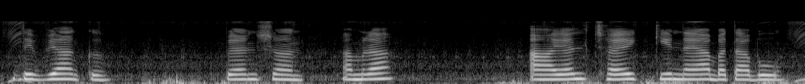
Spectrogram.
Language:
Maithili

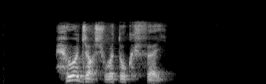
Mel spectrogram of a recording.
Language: Kabyle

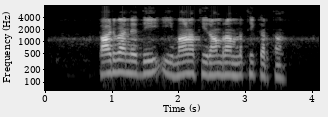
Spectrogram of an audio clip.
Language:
Kachi Koli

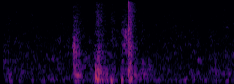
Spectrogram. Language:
Swahili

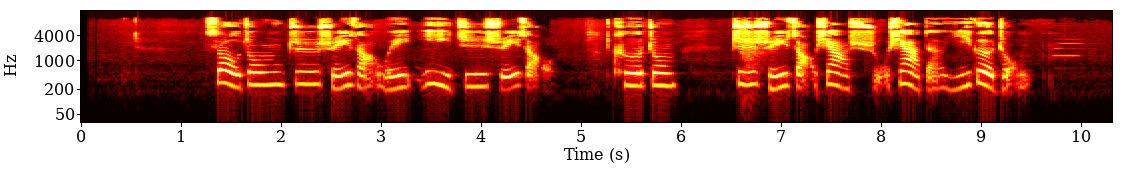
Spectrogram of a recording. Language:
Chinese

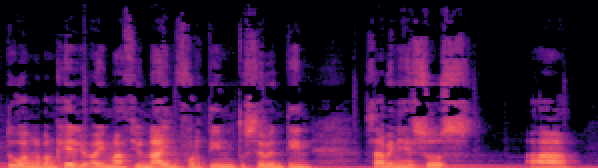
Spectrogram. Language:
Filipino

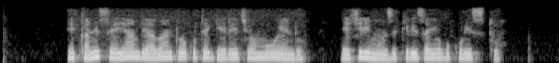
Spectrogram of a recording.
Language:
Ganda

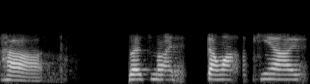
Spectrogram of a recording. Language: Sindhi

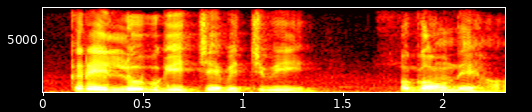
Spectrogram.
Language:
Punjabi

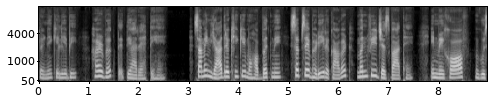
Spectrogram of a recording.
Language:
Urdu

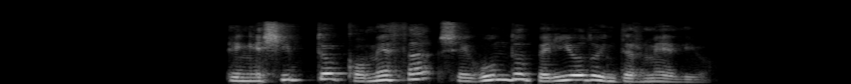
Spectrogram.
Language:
Galician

